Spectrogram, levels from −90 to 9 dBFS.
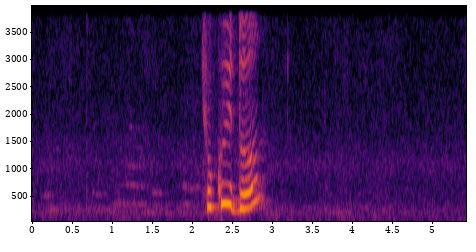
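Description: All the way through, the level keeps pumping, a swing of around 5 dB. That's gain pumping, and the likely cause is the input gain set far too high with a fast limiter or compressor clamping down on every peak. Loud and quiet parts end up squeezed together, so it all sounds flattened, on top of a band that stops at 4 kHz, which fits G.711 mu-law at 64 kbps.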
